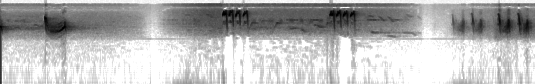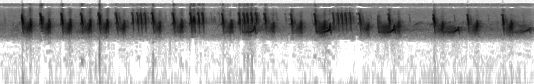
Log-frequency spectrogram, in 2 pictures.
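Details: Eurasian nuthatch calls used as a lure to attract birds: one sharp high note, two short clusters of very high chips, then a long rapid run of piercing, evenly repeated high notes that fills the second half.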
